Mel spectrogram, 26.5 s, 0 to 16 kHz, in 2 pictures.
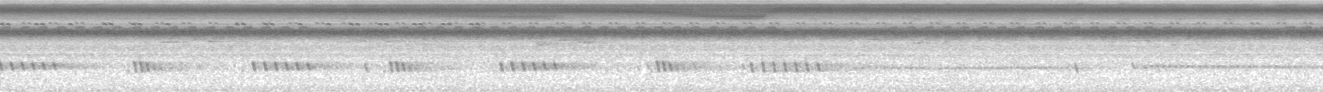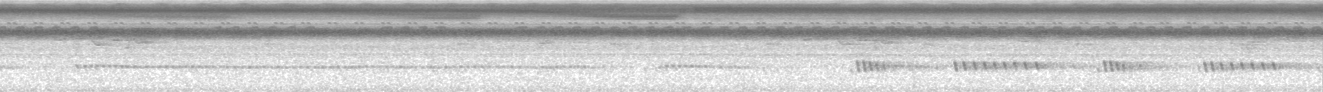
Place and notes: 油茶園, 五城村 Yuchih Township - In the morning
Cicada sounds, Birds called, early morning
Zoom H2n MS+XY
